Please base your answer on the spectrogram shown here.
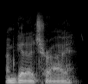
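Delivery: usual speaking voice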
